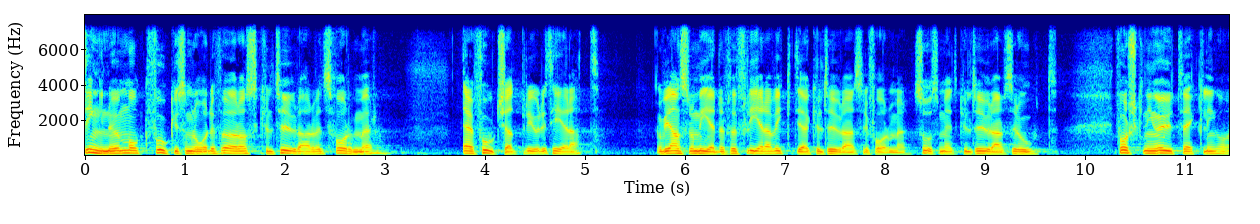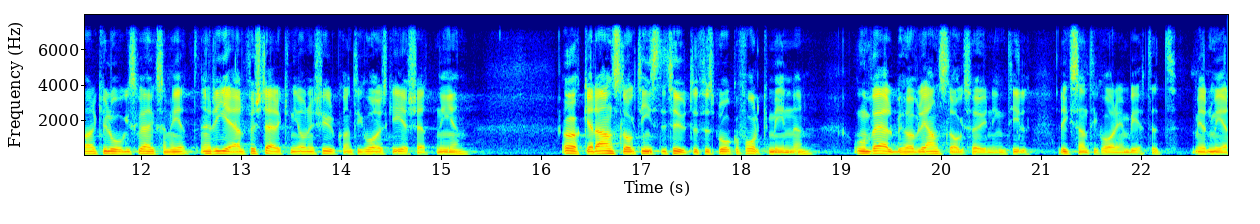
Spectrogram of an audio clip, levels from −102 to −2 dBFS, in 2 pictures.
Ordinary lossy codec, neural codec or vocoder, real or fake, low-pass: none; vocoder, 44.1 kHz, 128 mel bands every 256 samples, BigVGAN v2; fake; 7.2 kHz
